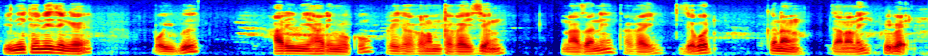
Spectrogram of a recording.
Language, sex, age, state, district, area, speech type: Bodo, male, 45-60, Assam, Udalguri, urban, spontaneous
